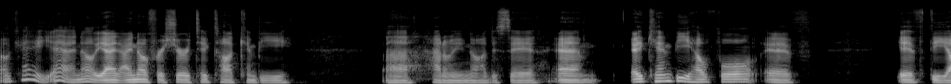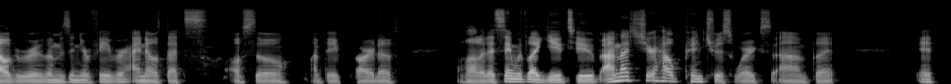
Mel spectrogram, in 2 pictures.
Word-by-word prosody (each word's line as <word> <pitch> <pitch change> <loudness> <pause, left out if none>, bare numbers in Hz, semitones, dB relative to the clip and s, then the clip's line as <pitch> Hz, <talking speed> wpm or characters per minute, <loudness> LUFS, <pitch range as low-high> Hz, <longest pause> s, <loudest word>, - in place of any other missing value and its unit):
Okay, 210 - -3
yeah, 185 -1 -1
I 105 - -1
know, 120 +3 0
yeah, 100 0 +7
and 105 -2 +4
I 105 +3 +4
know, 110 0 +5
for 105 -1 -2
sure, 105 +1 +1
TikTok 100 -1 -3
can 100 -2 -4
be 95 -1 -5 0.9
uh, 90 -2 0 0.2
I 95 - 0
don't 90 -1 -1
even 85 0 -3
know 85 -1 -3
how 90 - -4
to 85 - -8
say 90 +1 -1
it. 90 - -7 0.2
Um, 100 -2 +3 0.3
It 125 +3 +6
can 150 +1 +2
be 150 -4 +2
helpful 120 +1 0
if 100 -2 -2 0.8
if 100 -1 +2
the 95 -2 +2
algorithm 95 +2 +2
is 100 +2 -5
in 100 - -1
your 100 -1 -2
favor. 105 +2 -2
I 95 - +2
know 95 0 +1
that's 90 0 -5 0.2
also 90 -1 -4 0.2
a 95 - -7
big 85 -1 -5
part 90 -1 -1
of 85 +1 -5 0.6
a - - -16
lot 95 -2 0
of 95 - +1
the 95 - +2
same 130 +8 +4
with, 125 0 0
like, 110 -3 +6
YouTube. 100 0 +2
I'm 140 - +7
not 185 +1 +4
sure 185 - 0
how 160 -3 +2
Pinterest 130 -8 -3
works, 90 0 -5
um, 95 0 -4
but 90 -1 -6 0.8
it 105 -1 -4
100 Hz, 190 wpm, -25 LUFS, 95-110 Hz, 0.9 s, yeah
